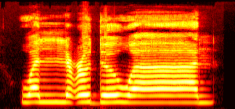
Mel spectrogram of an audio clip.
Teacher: دال بھی حروف القلقلہ میں سے ہے تو ہم یہ حرف کو ہلاتے ہوئے یہ کلمہ کو پڑھیں گے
